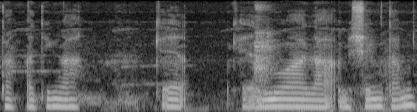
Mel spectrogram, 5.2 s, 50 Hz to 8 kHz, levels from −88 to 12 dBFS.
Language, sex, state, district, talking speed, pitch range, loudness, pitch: Mizo, female, Mizoram, Aizawl, 90 wpm, 145-155 Hz, -19 LUFS, 150 Hz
